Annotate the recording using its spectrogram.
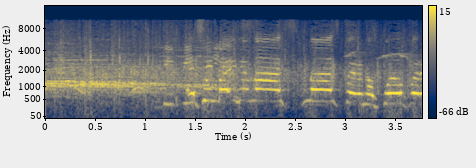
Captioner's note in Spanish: Aclamaciones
